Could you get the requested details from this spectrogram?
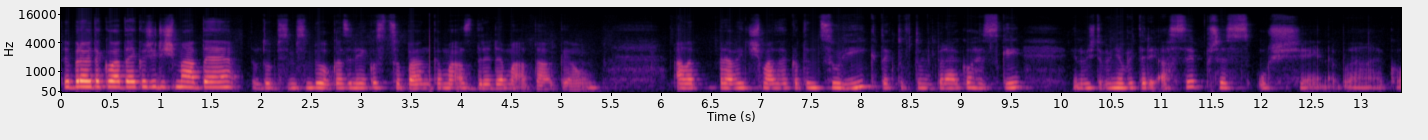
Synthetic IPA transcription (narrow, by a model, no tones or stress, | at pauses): t̪ojɛpɾaːvjɛt̪akovaːt̪ajakoʒɛɡdɪʃmaːt̪ɛt̪amt̪obɪsɪmɪslɪmbɪloukazɛneːjakost͡sopaːŋkamaʔazd̪ɾɛdama̰ʔa̰t̪akjoː | ʔalɛpɾaːvjɛɡdɪʃmaːt̪ɛt̪aklɛt̪ɛnt͡suliːkt̪akt̪oft̪omvɪpadaːjako̞ɦɛskɪjɛnomʒɛt̪obɪmɲɛlobit̪ːadɪʔasɪpr̝̥ɛsʔuʃɪ̰nɛ̰bo̰ja̰ːja̰ko̰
